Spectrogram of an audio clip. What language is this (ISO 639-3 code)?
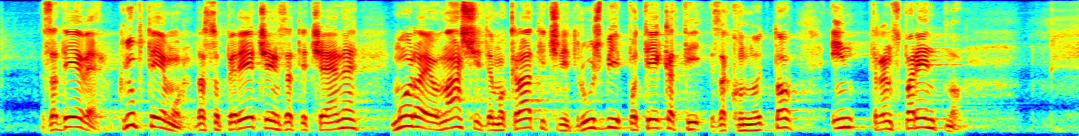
slv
